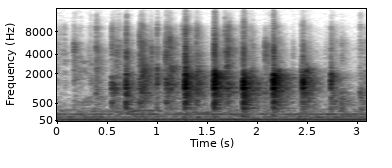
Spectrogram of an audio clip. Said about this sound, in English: If you save up that applause later, it'll really add up to something.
